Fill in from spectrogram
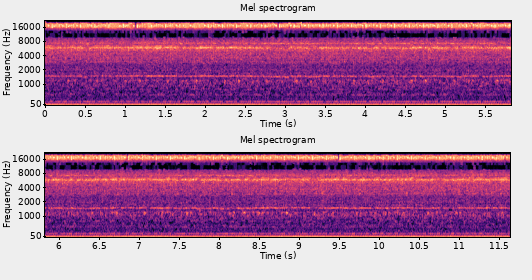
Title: Bad Lifters? Piston slap?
